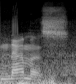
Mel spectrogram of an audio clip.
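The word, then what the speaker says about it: gnammas: name from there called I think the G is silent called NamUs which is an Aboriginal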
